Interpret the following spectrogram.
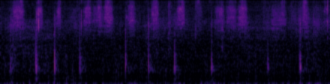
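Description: Faint ticks and light scratches of a stylus writing on a tablet screen, about a dozen short taps at an uneven pace.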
